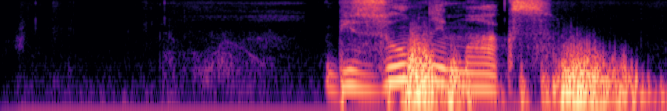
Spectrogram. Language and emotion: Russian, neutral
